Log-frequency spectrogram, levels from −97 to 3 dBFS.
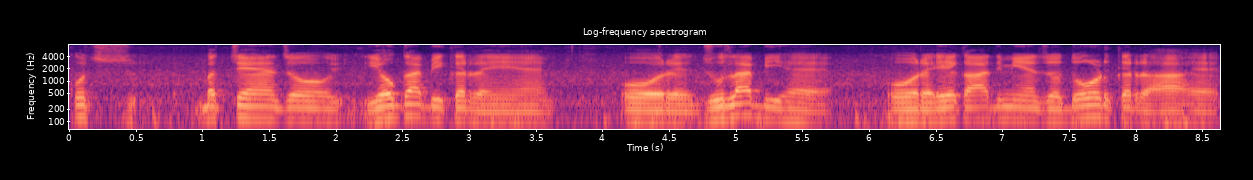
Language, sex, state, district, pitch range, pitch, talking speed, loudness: Hindi, male, Rajasthan, Bikaner, 95-115 Hz, 110 Hz, 155 wpm, -18 LUFS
